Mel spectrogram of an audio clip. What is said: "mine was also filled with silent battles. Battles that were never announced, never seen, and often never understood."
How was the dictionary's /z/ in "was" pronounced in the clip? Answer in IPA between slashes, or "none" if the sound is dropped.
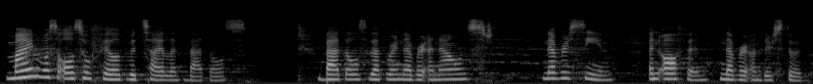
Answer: /s/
